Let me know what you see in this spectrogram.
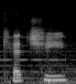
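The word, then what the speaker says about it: Cait Sith: thing there because it's based off of like a Gaelic myth about like a cat and it's pronounced catchy but no one [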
